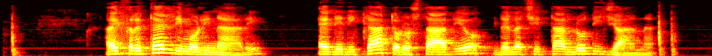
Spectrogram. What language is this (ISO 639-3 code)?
ita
